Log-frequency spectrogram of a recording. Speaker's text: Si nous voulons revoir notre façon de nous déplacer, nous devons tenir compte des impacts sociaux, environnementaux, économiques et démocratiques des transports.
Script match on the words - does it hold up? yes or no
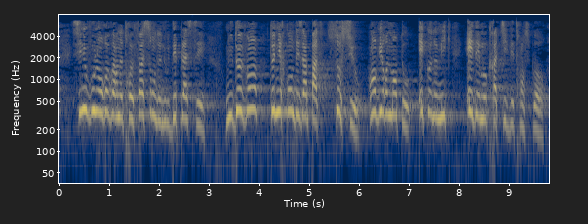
yes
